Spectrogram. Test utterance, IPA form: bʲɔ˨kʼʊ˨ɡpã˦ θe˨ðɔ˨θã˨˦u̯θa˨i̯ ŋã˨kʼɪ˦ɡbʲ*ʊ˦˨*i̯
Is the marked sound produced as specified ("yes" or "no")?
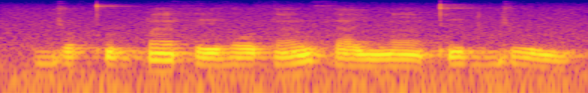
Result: yes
